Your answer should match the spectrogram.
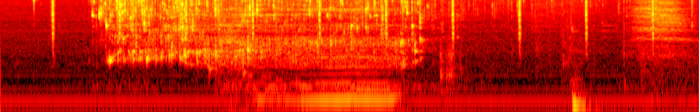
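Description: A short splash of a very little water being poured, trickling for about two seconds over a low steady hum, followed by a soft thud and a few faint clicks. No one speaks.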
